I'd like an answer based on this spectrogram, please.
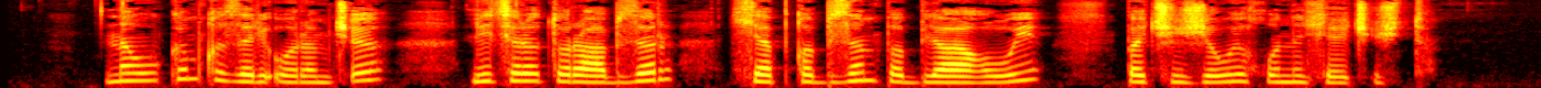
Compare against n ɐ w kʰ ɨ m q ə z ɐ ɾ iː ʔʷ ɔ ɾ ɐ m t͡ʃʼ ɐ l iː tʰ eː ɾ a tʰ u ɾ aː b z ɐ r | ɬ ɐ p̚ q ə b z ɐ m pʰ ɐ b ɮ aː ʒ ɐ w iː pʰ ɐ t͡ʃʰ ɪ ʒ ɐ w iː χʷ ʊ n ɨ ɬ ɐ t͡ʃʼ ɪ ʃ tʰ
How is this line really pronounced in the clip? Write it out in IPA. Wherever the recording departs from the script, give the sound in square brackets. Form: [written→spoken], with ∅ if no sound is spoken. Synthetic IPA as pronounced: n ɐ w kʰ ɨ m q ə z ɐ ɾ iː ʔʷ ɔ ɾ ɐ m t͡ʃʼ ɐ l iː tʰ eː ɾ a tʰ u ɾ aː b z ɐ r | ɬ ɐ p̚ q ə b z ɐ m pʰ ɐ b ɮ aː [ʒ→ʁ] ɐ w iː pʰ ɐ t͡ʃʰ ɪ ʒ ɐ w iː χʷ ʊ n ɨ ɬ ɐ t͡ʃʼ ɪ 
